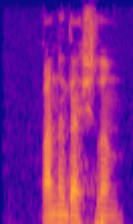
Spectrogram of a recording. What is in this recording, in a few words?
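"паныдасьлӧм", Komi, male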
